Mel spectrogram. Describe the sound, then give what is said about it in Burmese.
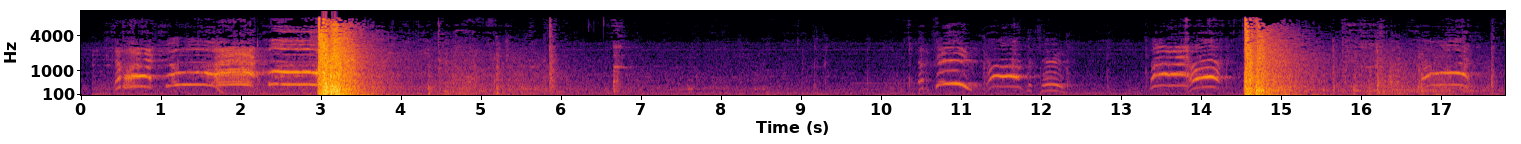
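Two sharp, loud booms from a 62-gun royal salute fired by artillery in London, spaced well apart, with a voice speaking in between and over them. “Charles ဘင်းရဲ့နန်းတက်ပွဲအတွက်တော်ဝင်ဂုဏ်ပြုတက်ဖွဲ့ကလန်ဒန်မြို့စင်းကနေတနက်62ချက်ပြစ်ပေါက်ပြီးဂုဏ်ပြုလိုက်ပါတယ”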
